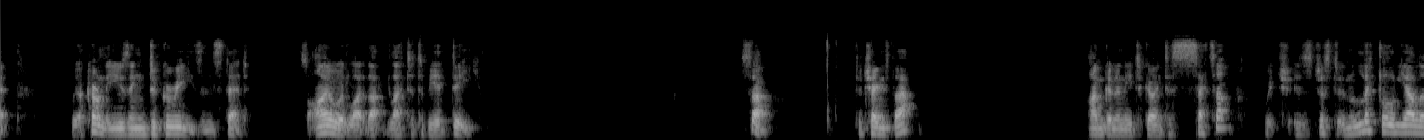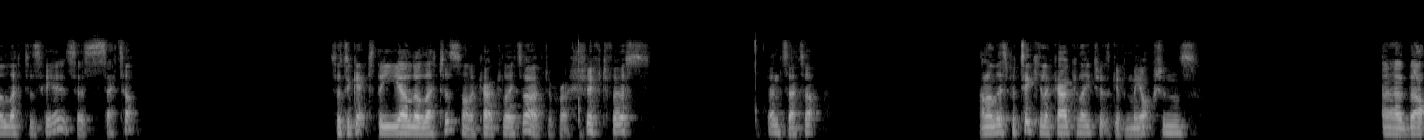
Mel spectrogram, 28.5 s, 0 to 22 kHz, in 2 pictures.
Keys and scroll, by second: 21.7 shift+Menu.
